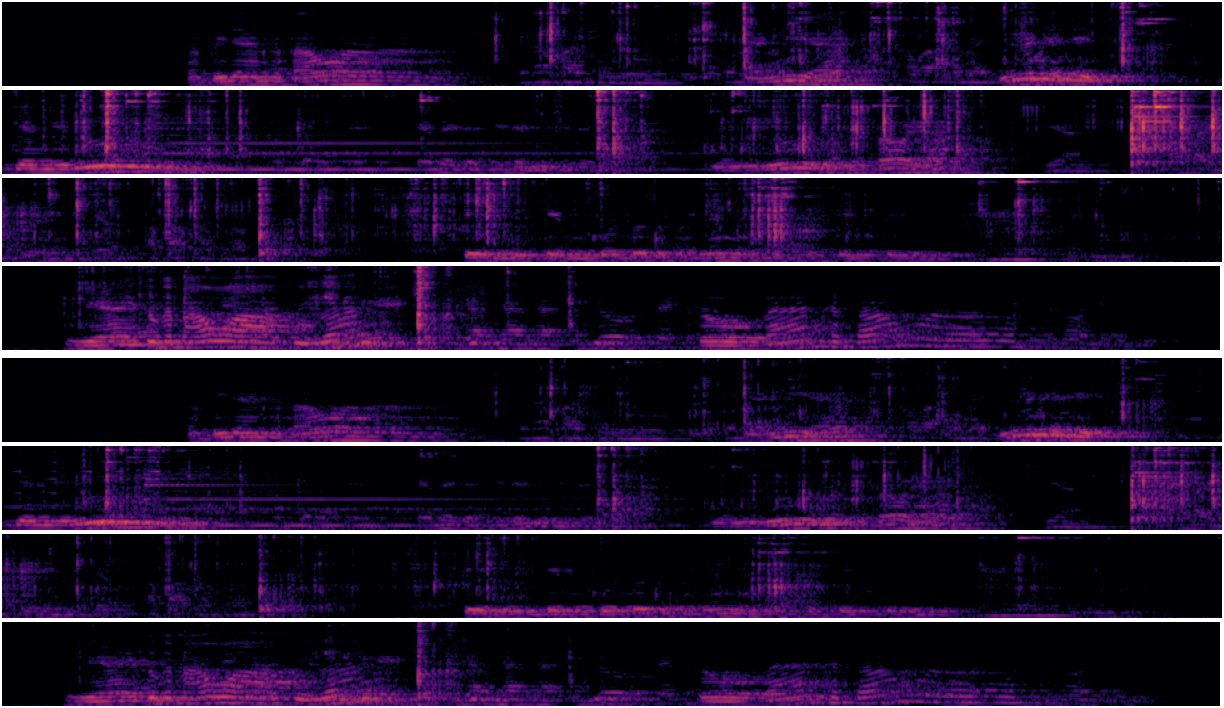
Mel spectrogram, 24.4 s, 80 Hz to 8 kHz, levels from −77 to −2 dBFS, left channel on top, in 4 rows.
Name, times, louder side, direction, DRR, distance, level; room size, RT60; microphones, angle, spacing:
voice 1, 0.9-2.3 3.7-4.4 5.0-5.5 6.1-7.2 8.7-8.9 9.6-11.0 12.3-12.5 14.5-17.0 18.6-20.2 20.7-20.8 21.3-21.4 21.8-23.4, left 1 dB, 45° left, 1 dB, 4.2 m, -47 dB
sound 1, 2.5-8.3 8.8-9.4 9.6-16.6 17.0-18.3 18.6-20.9 21.1-21.2, left 11 dB, 90° left, 3.5 m, -43 dB
voice 2, 2.6-5.5 7.4-9.1 11.3-11.6 11.9-13.7 17.0-17.8 19.4-22.0 22.4-22.6 23.0-23.9, left 1 dB, 25° left, -1 dB, 5.2 m, -60 dB
sound 2, 5.4-11.2, equal, 25° right, 4.3 m, -59 dB
26.5 x 21.5 x 6.8 m, 0.80 s
head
